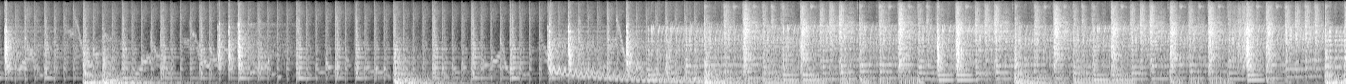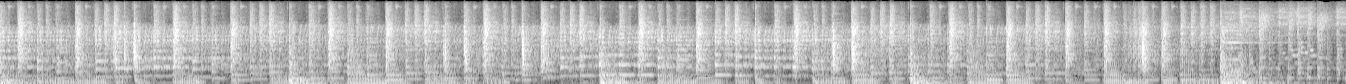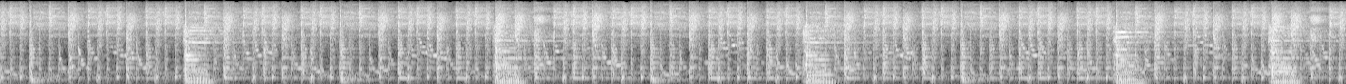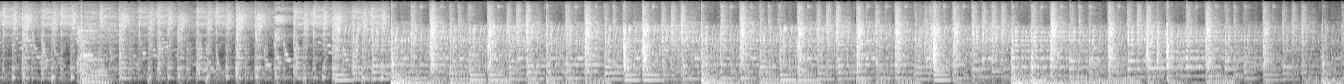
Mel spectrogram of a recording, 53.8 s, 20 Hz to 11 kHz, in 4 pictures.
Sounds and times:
Music: 0:00.0 - 0:53.8.

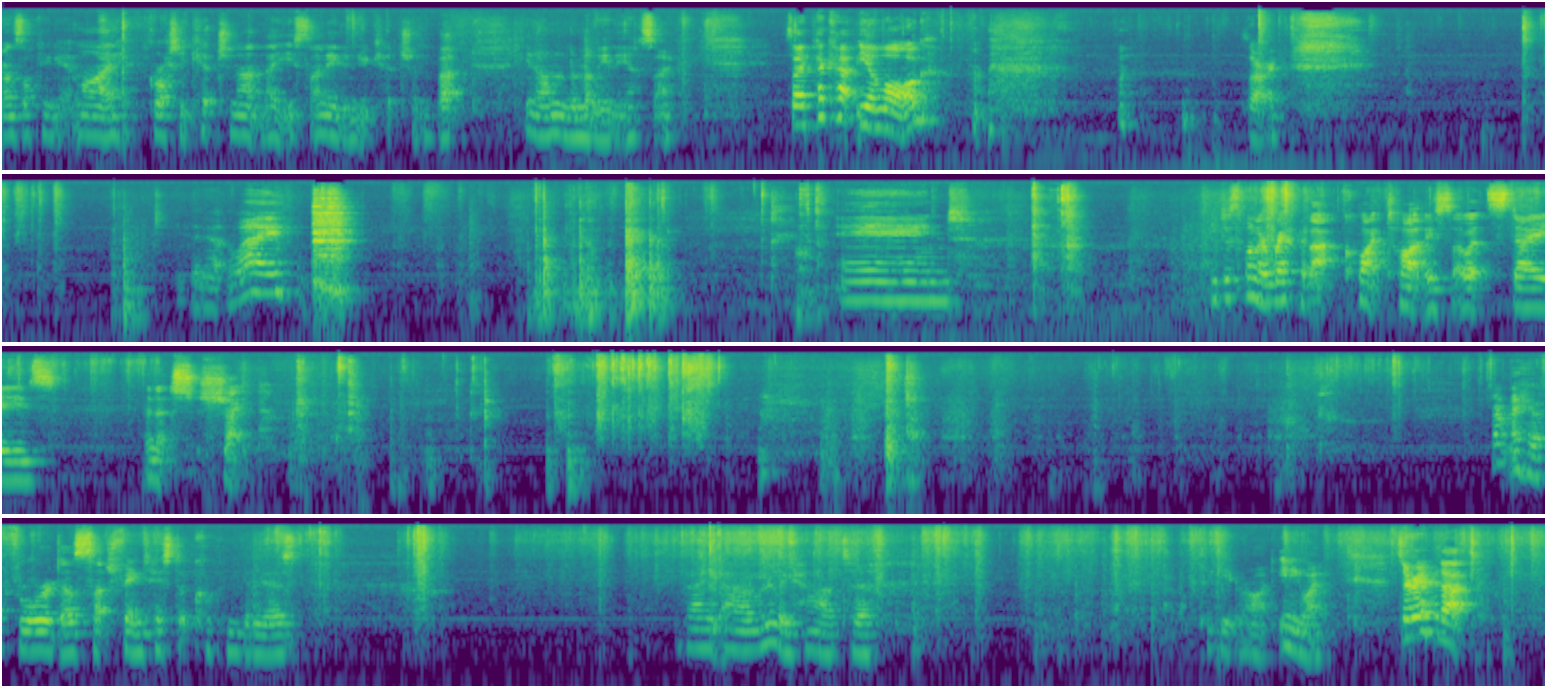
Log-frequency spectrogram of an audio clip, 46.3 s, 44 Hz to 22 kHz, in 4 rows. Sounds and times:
Speech: 0:00.0 - 0:05.1, 0:05.9 - 0:07.1, 0:09.3 - 0:09.6, 0:12.9 - 0:13.8, 0:17.8 - 0:18.8, 0:20.6 - 0:23.6, 0:24.2 - 0:25.2, 0:34.3 - 0:37.0, 0:39.8 - 0:41.4, 0:43.7 - 0:45.8.

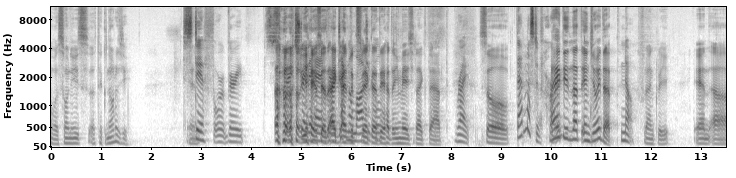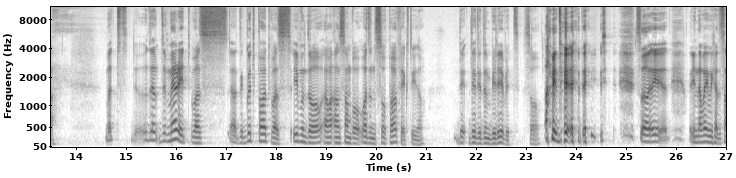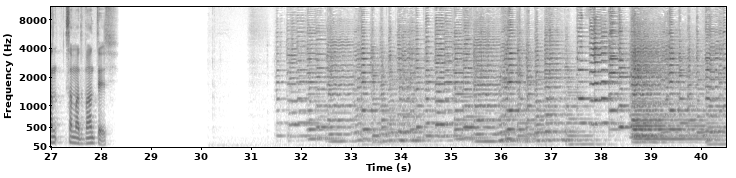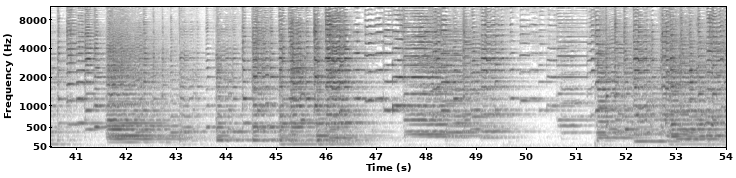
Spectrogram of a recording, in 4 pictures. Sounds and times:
Speech: 0:00.0 - 0:01.6, 0:02.7 - 0:13.6, 0:14.6 - 0:21.0, 0:21.6 - 0:23.4, 0:25.2 - 0:28.3.

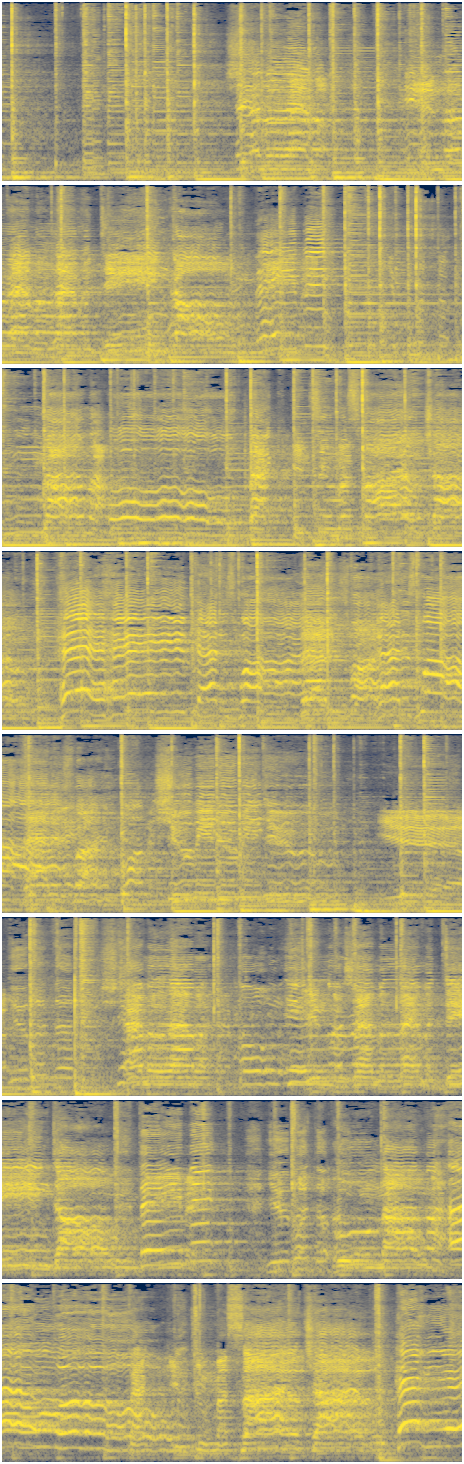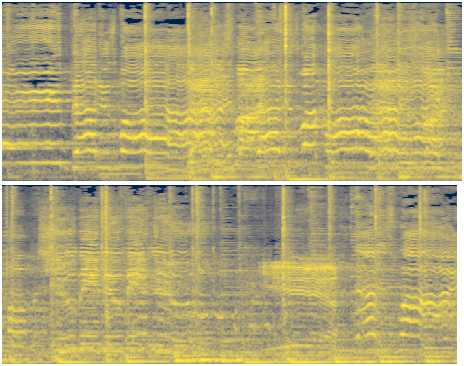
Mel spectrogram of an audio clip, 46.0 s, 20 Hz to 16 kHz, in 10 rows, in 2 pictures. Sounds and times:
Inside, large room or hall: 0:00.0 - 0:45.9
Music: 0:00.0 - 0:45.9
Singing: 0:09.2 - 0:45.9.

